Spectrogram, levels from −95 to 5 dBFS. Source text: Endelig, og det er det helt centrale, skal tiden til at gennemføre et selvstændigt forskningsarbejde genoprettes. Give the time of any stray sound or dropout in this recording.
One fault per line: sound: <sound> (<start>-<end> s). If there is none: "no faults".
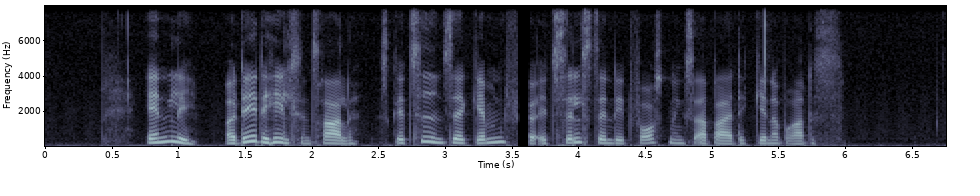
sound: dropout (3.5-3.6 s)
